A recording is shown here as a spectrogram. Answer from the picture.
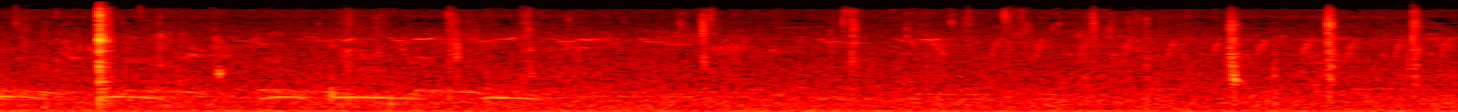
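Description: Outdoor bird calls: a run of short, low whistled notes over the first few seconds. Scattered small clicks and smacks run through it as a man eats rice by hand.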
